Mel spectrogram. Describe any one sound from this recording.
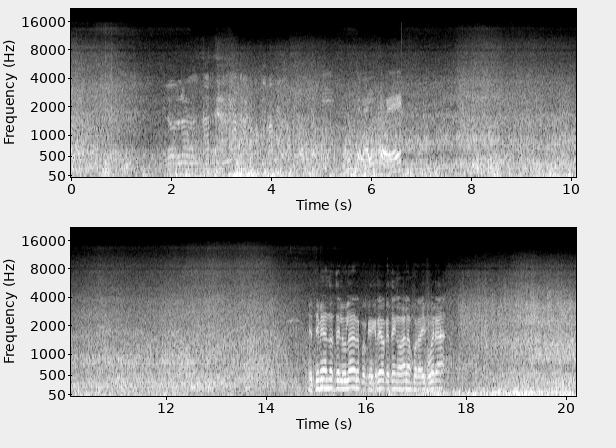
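Small waves wash up onto the sand.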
